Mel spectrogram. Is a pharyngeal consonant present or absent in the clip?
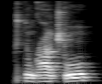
present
